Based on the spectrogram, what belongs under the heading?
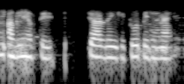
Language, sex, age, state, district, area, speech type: Urdu, female, 18-30, Uttar Pradesh, Mau, urban, conversation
